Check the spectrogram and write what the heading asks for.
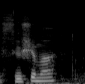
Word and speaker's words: Tsushima: we're going with how they pronounce it in the game. Tsushima.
